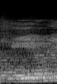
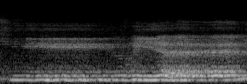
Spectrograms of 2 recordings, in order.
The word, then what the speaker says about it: Kyrie: Rockenberger, can you tell me how to say this word, Kyrie? Yeah. And then he got in there and he gave the downbeat. Kyrie.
